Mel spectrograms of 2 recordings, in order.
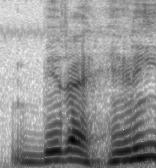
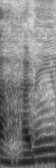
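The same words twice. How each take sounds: First: विरहिणी slow, with hi before ni; correct vowel. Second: हणी with a short a, ha-ni; wrong vowel. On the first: Teacher correcting for students, slow emphatic hi in विरहिणी. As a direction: stress the hi in विरहिणी, drawn out. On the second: Teacher rejecting the misspelling, short a in हणी. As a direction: say हणी with ha in place of hi. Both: Shown as a demonstration. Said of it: "हणी नहीं होता है".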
